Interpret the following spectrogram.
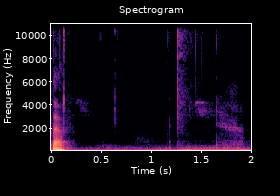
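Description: A pause in a woman's read-aloud narration. Her last word trails off at the start, then a soft breath is taken about a second and a half in, over a faint steady low hum, before she speaks again.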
